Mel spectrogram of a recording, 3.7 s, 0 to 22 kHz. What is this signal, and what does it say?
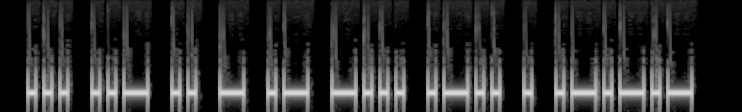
Morse code, heard as a keyed tone, about 30 wpm, 700 Hz. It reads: SUITABLE.
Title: Sentences from Top 1400 Words 30wpm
